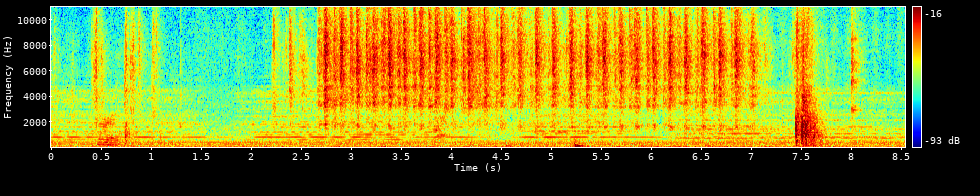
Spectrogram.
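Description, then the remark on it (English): A rapid, dense clatter of ten eight-sided dice rolled for damage, tumbling and rattling across a hard surface for several seconds, with a brief voice sound before it and a sharp knock near the end. “Oh my gosh, this is a good damage roll.”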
